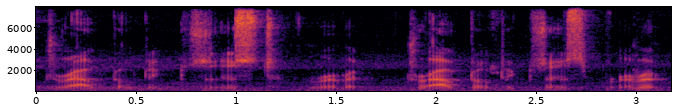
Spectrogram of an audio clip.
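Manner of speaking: soft, breathy, hushed croaking frog voice. Voicing Fregbear as he speaks up, croaking. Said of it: "He croaks up".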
